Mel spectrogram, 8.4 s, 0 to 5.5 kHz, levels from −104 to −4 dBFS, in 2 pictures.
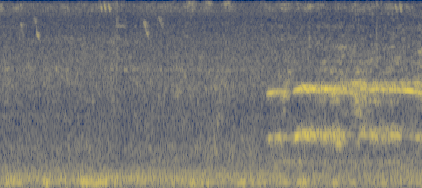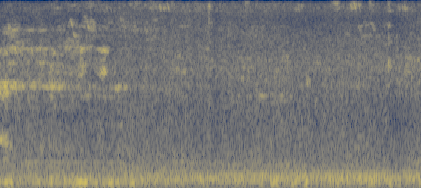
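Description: No technical faults can be heard anywhere in the audio, and the signal stays steady and intact throughout.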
